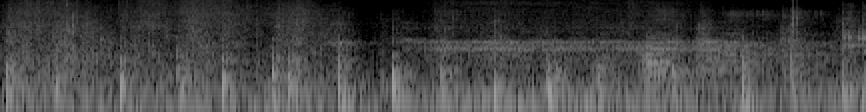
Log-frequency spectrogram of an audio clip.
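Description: Slow footsteps thud on wooden floorboards.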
